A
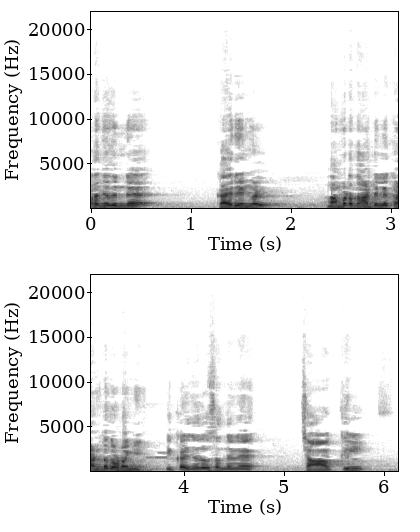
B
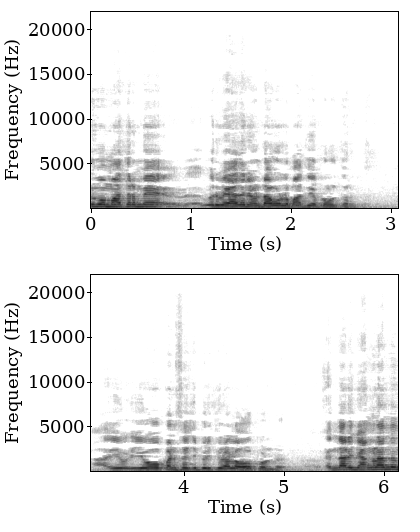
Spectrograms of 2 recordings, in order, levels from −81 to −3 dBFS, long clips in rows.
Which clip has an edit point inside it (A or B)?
A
